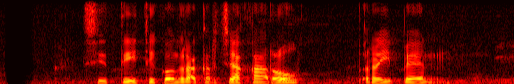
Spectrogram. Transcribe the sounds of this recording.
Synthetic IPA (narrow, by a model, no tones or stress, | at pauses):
sit̪id̪̥i̤kɔnt̪ɾaʔkərd̥ʒ̥a̤kaɾoreb̥ɛn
